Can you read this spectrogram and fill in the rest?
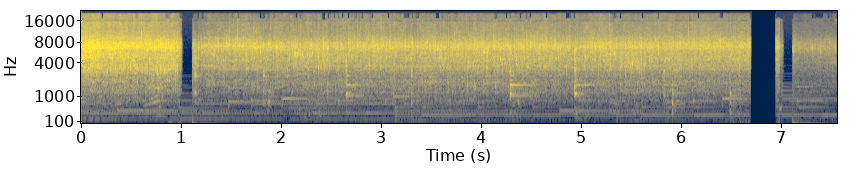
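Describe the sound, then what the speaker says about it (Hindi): Onions frying in hot mustard oil with panch phoron, a soft, continuous sizzle with occasional stirring taps and steady background tones, briefly cutting out twice. "प्याज के खूब बढ़िया से लाल कऽ कऽ भूजि लै छी"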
